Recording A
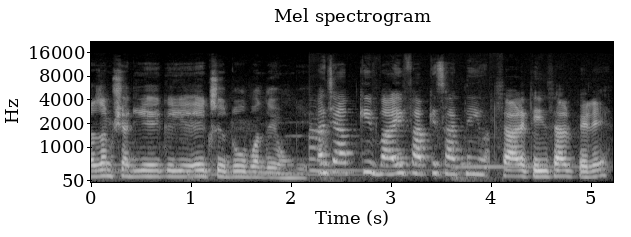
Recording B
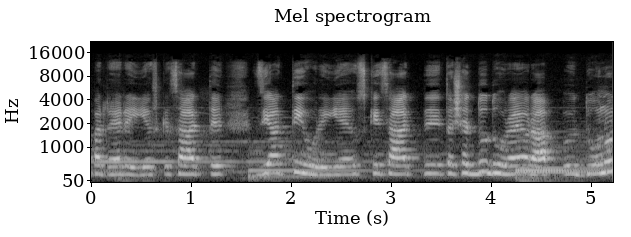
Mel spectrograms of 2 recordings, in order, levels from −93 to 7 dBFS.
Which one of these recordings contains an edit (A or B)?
A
